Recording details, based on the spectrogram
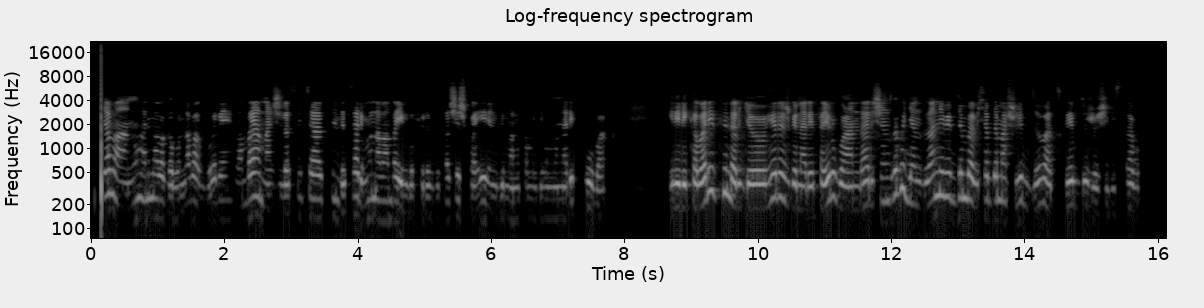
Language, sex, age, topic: Kinyarwanda, female, 18-24, education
